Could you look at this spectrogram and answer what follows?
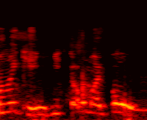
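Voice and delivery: high whiny tattling; whiny high complaint. Retold or imitated. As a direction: whine it up high like a kid. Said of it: "him turning around and going".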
